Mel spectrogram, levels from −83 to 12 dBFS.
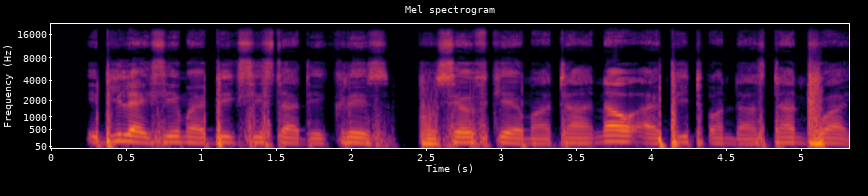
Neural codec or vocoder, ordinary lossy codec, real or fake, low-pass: none; none; real; 19.8 kHz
